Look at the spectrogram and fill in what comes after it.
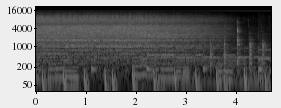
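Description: Onion, garlic and green beans sizzling in hot olive oil in a steel pot, the sizzle dying away over the last two seconds as tomato sauce goes in and cools the pan. Near the end come a few light clicks of a wooden spatula stirring against the pot.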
